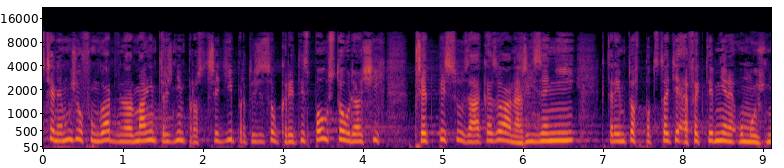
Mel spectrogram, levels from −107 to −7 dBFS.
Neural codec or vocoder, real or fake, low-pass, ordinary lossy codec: none; real; 10.8 kHz; MP3, 48 kbps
